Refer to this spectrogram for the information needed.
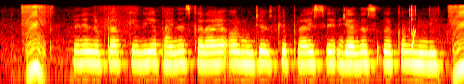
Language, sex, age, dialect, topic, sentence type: Hindi, female, 18-24, Kanauji Braj Bhasha, banking, statement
